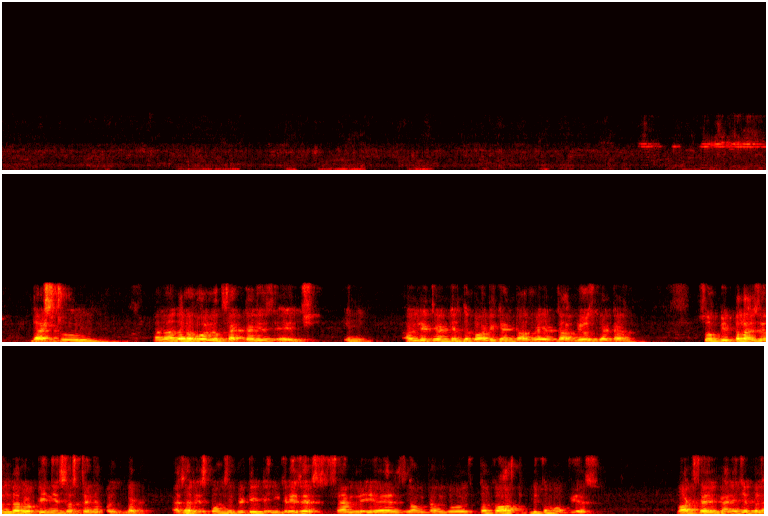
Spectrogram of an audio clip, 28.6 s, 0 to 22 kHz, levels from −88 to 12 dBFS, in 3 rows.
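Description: Throughout this speech clip the voice sounds rough and hoarse, with a grainy, noisy texture, and nothing is present above about 7.7 kHz. These are plainly audible Speex codec artefacts. Speex is a CELP speech codec that models the voice and spends its limited bits on the excitation signal. Here that budget is thin, consistent with a rate near 10 kbps, so fine detail is replaced by coarse approximation.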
